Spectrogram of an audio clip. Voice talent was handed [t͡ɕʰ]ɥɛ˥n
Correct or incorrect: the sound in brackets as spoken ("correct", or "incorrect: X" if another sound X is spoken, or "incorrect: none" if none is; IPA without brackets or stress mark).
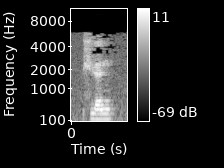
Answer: incorrect: ɕ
